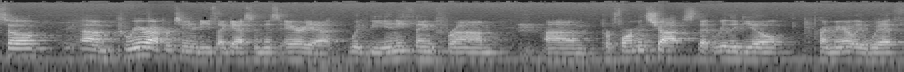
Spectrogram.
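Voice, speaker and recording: Audible room echo and noticeable background noise surround a man whose medium-pitched voice holds fairly even intonation. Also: fairly slow pace. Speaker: college automotive instructor. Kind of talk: presentation. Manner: many filler words.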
